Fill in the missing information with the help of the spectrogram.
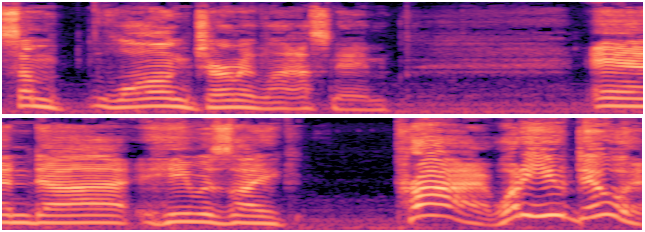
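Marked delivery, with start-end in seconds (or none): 5.2-6.4 loud, booming, high drill sergeant yell. Retelling a drill sergeant questioning him while he looked for formation, imitating a booming drill sergeant. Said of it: "really loud, booming voice".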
